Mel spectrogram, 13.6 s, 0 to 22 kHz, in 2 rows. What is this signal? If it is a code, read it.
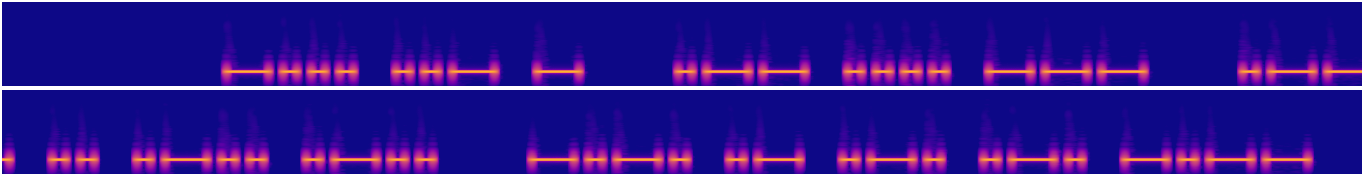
Morse code, heard as a keyed tone, about 17 wpm, 700 Hz. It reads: BUT WHO WILL CARRY
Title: Sentences from Top 1000 Words - Review Part 1 - 17wpm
